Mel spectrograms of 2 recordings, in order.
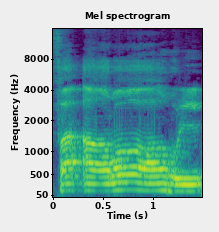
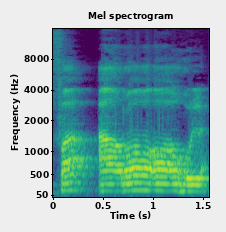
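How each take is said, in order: No difference in how they are said.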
